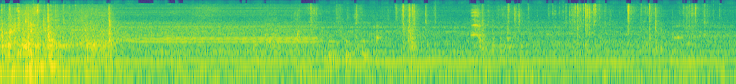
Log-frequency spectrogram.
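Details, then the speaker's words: Old Panasonic VCR during playback: steady low hum with irregular clicks and ticking from the transport, picture shaking horizontally; the mechanism is chewing the tape. "it just ate my tape that's interesting is it going to do it again or yeah it's doing it here hear the noise"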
